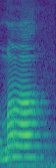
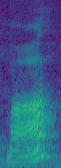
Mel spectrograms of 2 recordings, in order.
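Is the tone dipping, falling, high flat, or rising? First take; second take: high flat; rising. First: The pitch stays high and level. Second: The pitch rises through the syllable. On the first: "a high flat tone" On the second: "a rising tone, almost like a question"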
